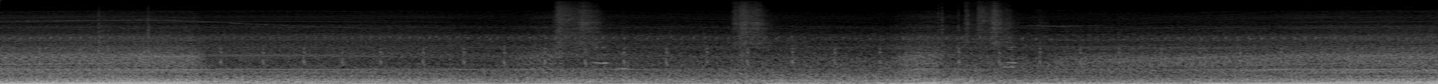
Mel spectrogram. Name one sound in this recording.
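A truck engine rumbles steadily, heard from inside the cab.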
